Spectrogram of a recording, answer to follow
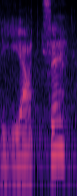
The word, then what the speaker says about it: Jajce: We're close to town, which we're going to go check out the town of Yats. Hopefully I'm saying that right. It's spelled J A J C E. Nothing like what you're supposed to say.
